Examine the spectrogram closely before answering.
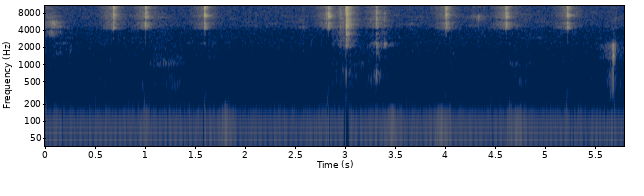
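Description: Faint computer mouse clicks, about ten of them at irregular intervals, over near silence.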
